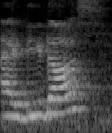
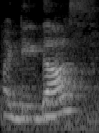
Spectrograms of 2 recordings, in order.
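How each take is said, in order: Both takes have the same delivery.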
